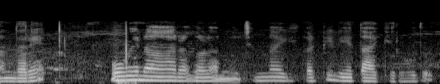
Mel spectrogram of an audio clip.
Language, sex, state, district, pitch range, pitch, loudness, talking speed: Kannada, female, Karnataka, Koppal, 140-180 Hz, 160 Hz, -21 LUFS, 95 wpm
